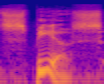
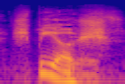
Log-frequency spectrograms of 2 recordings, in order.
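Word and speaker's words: Spìos: special edition number nine called spice or as the CEO as the guys from Scotland pronounce it spiash yeah and so that's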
